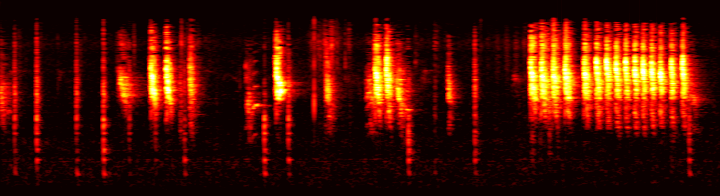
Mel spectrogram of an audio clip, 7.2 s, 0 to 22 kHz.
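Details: Eurasian tree sparrow, 28 May, chirping in irregular short notes that quicken into a fast, steady run of repeated chirps over the last two seconds, with scattered clicks throughout.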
